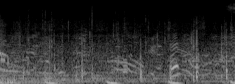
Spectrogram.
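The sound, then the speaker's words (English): Chickens squawk in short, rising bursts as pirates chase them off a ship's decks, amid hurried running footsteps thumping, goats bleating, drunken laughter and excited voices and commotion mixed throughout. “Drunken laughter vies with squawks and bleats as the pirates chase chickens and herd goats off the decks and towards the galley.”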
